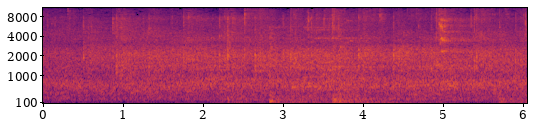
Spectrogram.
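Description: A ping-pong ball clicks back and forth off paddles and a table.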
